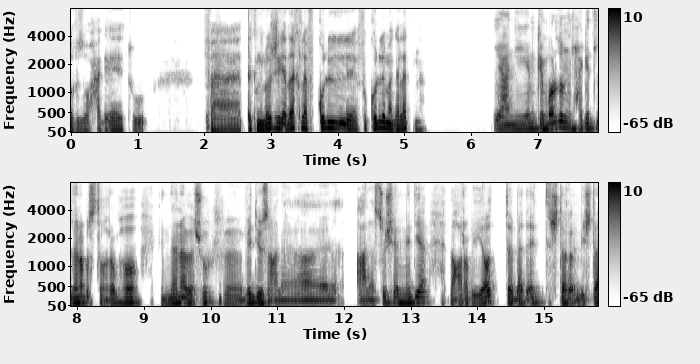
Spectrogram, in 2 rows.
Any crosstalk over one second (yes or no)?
no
